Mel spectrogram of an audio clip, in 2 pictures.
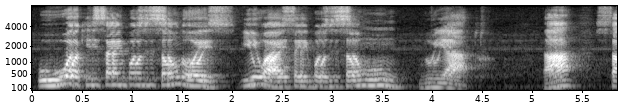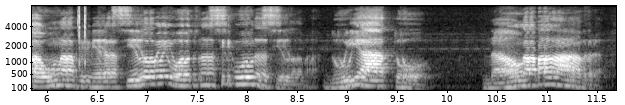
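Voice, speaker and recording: A man's voice: on the high side, lively intonation, fairly bright tone. A male Portuguese teacher giving a grammar lesson, explaining rules step by step and often checking in with "ok?" and "tá?". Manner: spells out examples slowly, syllable by syllable. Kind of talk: grammar lesson for exam students. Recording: very echoey room, dull lo-fi sound.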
